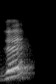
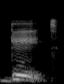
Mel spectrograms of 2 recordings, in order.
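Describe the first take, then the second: First: It is said with a Vietnamese-style accent. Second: It is said with a native-like English accent. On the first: The speaker calls it wrong. "Mình đọc là get" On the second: The speaker calls it right. "Cô đọc cái cổng là gì ạ?"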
